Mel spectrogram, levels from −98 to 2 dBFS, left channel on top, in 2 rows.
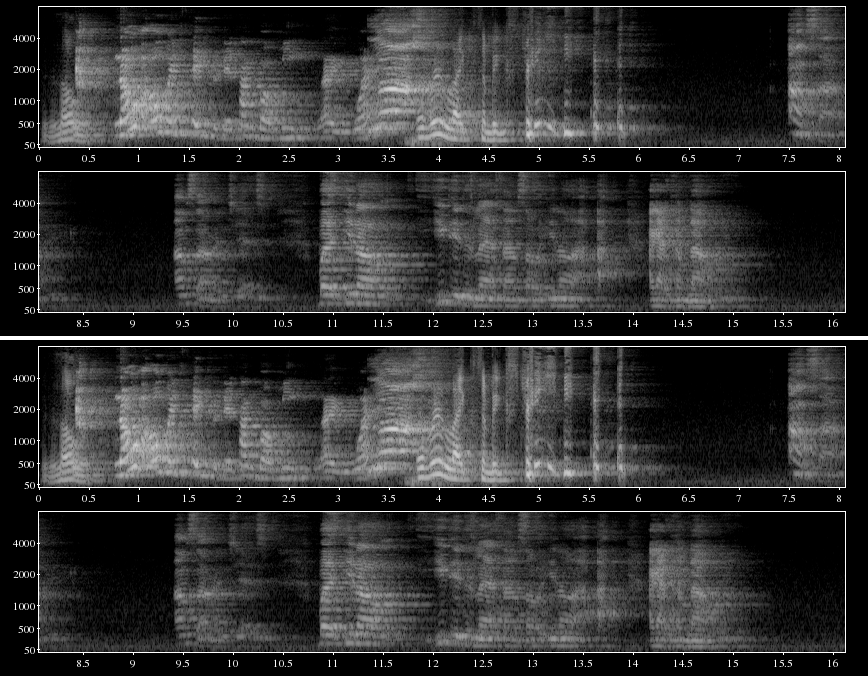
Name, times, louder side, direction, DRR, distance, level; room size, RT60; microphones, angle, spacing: voice 1, 0.0-0.5 3.8-5.9, right 2 dB, 80° right, 10 dB, 1.0 m, -27 dB
voice 2, 0.7-3.4, right 1 dB, 10° right, 2 dB, 5.0 m, -29 dB
voice 3, 3.3-4.1 7.5-8.0 9.4-10.3 10.9-11.6 12.0-15.0, left 1 dB, 15° left, 2 dB, 5.8 m, -32 dB
20.5 x 19.5 x 9.7 m, 1.0 s
head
